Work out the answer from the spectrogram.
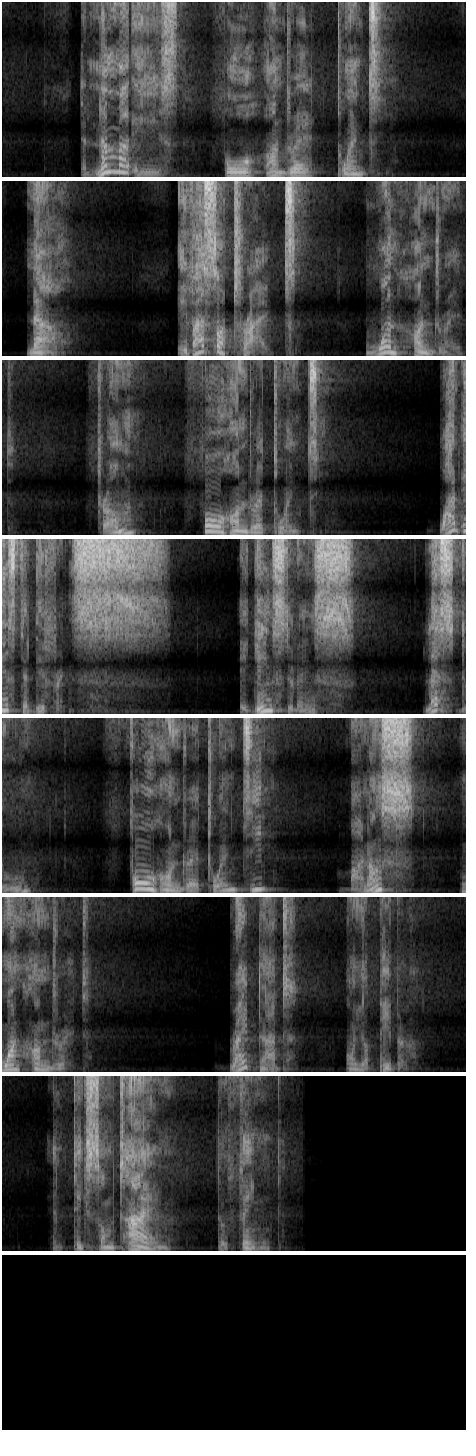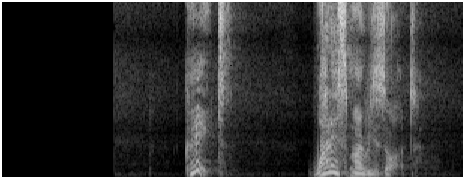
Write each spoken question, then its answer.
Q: Now, if I subtract 100 from 420, what is the difference?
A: So the difference is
